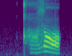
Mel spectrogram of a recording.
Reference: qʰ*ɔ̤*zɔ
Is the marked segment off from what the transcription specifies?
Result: no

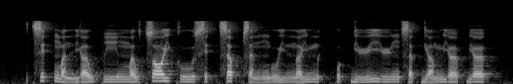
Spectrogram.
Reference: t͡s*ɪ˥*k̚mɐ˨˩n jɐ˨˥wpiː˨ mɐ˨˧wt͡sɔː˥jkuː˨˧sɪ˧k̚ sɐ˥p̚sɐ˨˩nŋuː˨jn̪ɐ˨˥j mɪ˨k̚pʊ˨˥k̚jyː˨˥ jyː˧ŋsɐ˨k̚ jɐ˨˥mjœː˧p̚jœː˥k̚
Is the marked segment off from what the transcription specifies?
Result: no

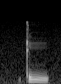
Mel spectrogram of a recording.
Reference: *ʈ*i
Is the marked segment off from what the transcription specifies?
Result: no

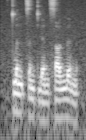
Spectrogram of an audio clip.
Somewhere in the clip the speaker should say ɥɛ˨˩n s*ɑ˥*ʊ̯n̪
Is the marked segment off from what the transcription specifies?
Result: no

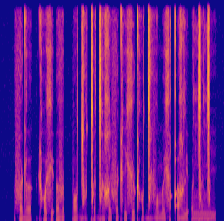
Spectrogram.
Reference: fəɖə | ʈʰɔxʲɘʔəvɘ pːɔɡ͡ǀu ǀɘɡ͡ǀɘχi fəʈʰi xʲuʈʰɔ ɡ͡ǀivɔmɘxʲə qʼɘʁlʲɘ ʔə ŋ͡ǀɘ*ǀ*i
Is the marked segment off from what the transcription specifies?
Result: yes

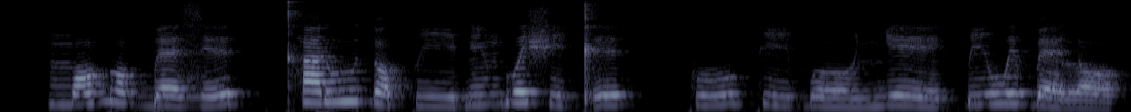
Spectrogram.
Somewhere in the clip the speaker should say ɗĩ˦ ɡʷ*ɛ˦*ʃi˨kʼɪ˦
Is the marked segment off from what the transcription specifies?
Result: no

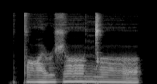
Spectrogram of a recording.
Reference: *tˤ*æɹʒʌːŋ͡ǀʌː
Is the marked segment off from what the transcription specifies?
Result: no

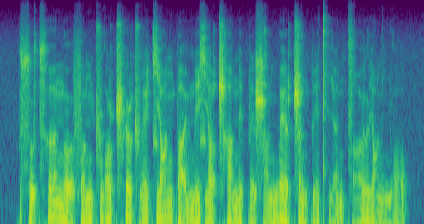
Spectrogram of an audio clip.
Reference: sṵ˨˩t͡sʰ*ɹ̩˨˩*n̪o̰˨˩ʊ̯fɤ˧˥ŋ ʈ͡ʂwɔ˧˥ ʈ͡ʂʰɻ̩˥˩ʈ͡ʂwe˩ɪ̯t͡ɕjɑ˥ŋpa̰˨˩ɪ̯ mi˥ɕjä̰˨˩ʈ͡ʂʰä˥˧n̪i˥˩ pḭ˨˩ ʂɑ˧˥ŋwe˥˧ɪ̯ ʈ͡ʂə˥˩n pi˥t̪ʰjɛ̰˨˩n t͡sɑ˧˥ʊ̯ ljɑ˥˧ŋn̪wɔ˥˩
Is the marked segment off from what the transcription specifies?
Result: yes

